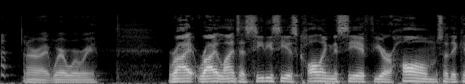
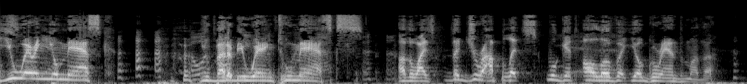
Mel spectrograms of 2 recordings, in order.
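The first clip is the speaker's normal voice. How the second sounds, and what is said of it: Imitates another person's voice. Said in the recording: “in your Fauci voice.”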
